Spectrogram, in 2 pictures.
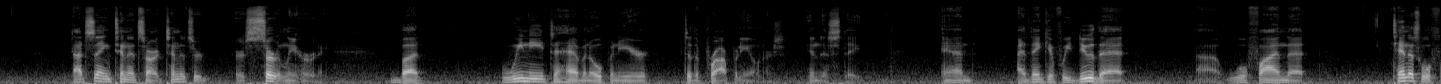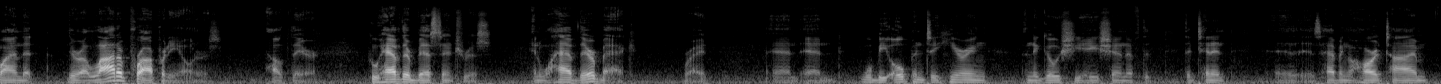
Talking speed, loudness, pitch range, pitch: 160 wpm, -26 LUFS, 90-110 Hz, 95 Hz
